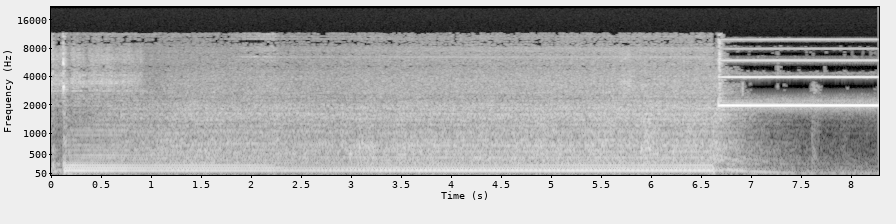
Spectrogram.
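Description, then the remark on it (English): A microwave oven runs with a steady electric hum for several seconds, then cuts off and gives a loud, high-pitched beep to finish. “You heard the whole run. That's a microwave.”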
